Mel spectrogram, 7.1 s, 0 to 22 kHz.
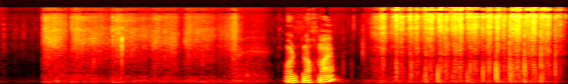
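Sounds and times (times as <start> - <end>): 
crisp paper rustling of banknotes: 0.0 - 3.3, 4.6 - 7.0
speech: 3.6 - 4.3
metallic clicks and clinks of coins: 4.6 - 7.0.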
